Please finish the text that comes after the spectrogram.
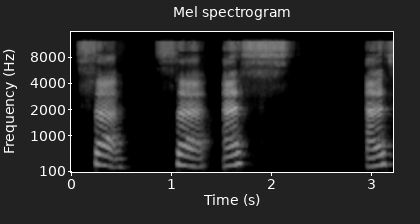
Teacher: pita suara kita pada saat pengucapan huruf tsa ini juga tidak tertutup dia terbuka. Makanya udara yang kita pompa dari paru-paru mudah sekali keluar secara ya mudah saja keluar dari paru-paru kemudian keluar melalui celah yang tidak ditempeli oleh lidah. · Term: hames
